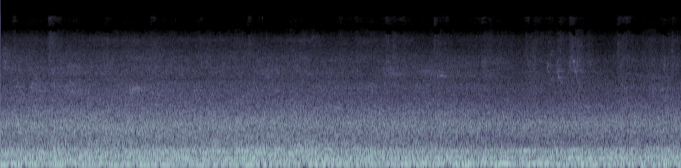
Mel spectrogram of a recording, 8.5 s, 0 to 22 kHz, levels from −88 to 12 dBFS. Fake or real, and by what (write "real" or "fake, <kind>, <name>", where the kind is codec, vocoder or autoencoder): real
